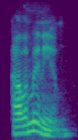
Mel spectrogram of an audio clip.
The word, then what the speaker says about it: aluminium: alumini copper alumin Hopper you know how they pronounce aluminum in uh in Britain aluminium Alum aluminium yeah let's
